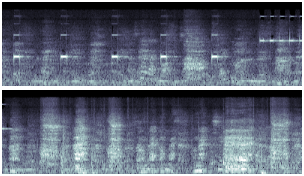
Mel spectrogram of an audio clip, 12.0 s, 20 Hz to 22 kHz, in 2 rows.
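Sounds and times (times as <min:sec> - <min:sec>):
short timer beeps: 0:05.2 - 0:06.1.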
